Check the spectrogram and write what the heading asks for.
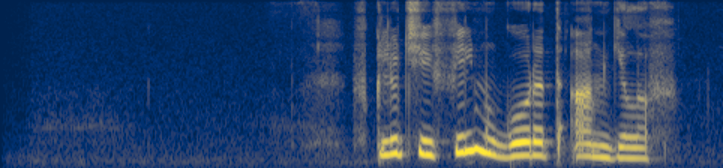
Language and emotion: Russian, neutral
